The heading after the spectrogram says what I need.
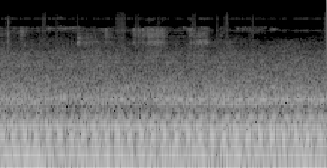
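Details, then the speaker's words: Lexus RC F while driving to the gas station: low rhythmic rumble with a faint repeating beat under steady road noise, coming from the rear; owner suspects the tires despite them being fresh, cause unconfirmed. "It's coming from the back. I don't know. I think it might be my tires."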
